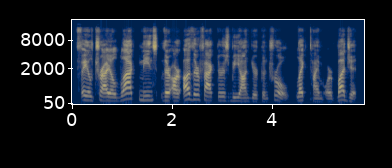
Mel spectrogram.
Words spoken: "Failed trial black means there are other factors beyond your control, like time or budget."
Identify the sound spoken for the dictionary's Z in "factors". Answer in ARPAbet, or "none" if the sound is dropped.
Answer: S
